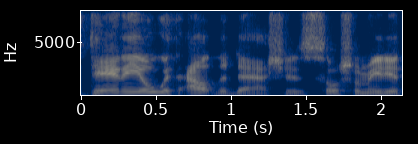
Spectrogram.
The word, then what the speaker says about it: Dan-e-o: So it's Danny-O without the dashes.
